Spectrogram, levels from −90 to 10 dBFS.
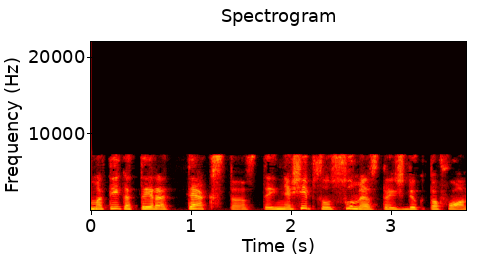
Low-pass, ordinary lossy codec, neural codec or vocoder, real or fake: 7.2 kHz; MP3, 48 kbps; none; real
